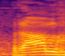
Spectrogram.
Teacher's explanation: विसर्ग के उच्चारण में जो ध्वनि होगी वो एक झटके के साथ में बोली जाएगी, हा का उच्चारण करते हुए। यानी जब हम विसर्ग को बोलेंगे तो झटके साथ में हा की ध्वनि निकलेगी।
